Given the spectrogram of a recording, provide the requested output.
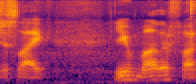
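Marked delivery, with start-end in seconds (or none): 1.1-2.0 play-acted, hushed, furious muttering under the breath. Retelling a friend looking into the hole, imitating an angry friend. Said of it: "He was pissed".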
